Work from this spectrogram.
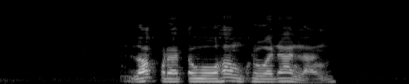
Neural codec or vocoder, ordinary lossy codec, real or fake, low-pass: none; none; real; 14.4 kHz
